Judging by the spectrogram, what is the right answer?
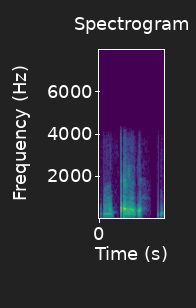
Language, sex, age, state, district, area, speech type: Tamil, male, 45-60, Tamil Nadu, Sivaganga, rural, conversation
